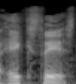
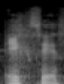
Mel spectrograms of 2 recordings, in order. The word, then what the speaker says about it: excess: ของ excess นะ ครับ อ่าน ว่า excess นะ ครับ exes ครับ แล้ว ก็ ดัก นะ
